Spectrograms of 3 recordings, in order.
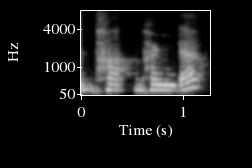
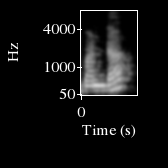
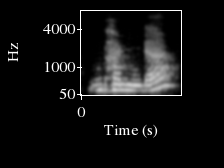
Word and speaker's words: Bhanda: So there are 3 Mahapranas that need to be pronounced really, really well. The first one is Bhanda. Don't call him Banda. Bhanda is the villain we are talking about here.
